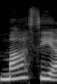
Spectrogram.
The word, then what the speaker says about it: Macia: So because I had to be like, how do you pronounce it, because it's spelled M-A-C-I-A crystal. – Oh. – And I was like, kept saying it, and she's like, no, it's Marcia.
